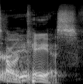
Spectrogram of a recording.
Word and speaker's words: Arceus: It's Arceus.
